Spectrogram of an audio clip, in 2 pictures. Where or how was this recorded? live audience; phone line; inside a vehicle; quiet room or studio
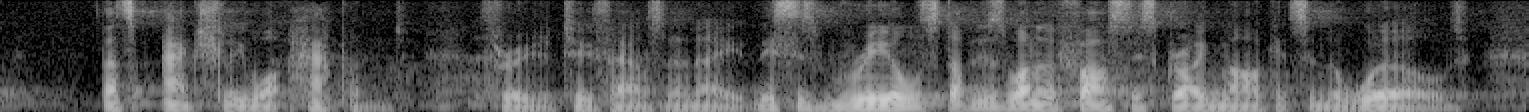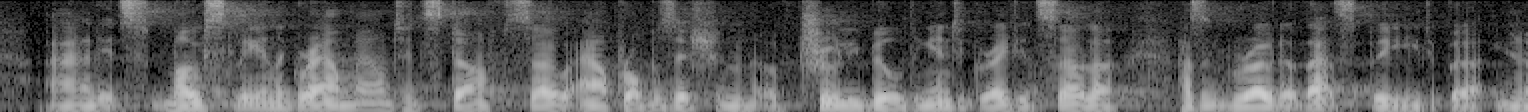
live audience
